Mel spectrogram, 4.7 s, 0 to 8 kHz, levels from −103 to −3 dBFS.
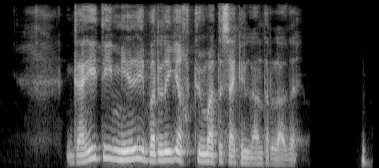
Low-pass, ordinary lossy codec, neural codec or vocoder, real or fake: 7.2 kHz; AAC, 48 kbps; codec, 16 kHz, 2 kbps, FunCodec, trained on LibriTTS, 25 frames a second; fake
